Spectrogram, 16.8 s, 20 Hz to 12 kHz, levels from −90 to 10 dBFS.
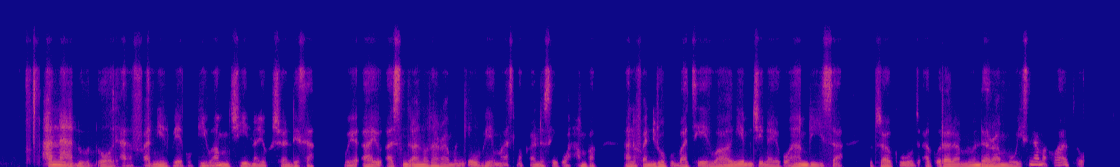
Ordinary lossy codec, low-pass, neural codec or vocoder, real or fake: Opus, 24 kbps; 7.2 kHz; codec, 16 kHz, 1 kbps, X-Codec, HuBERT features, trained on LibriSpeech; fake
